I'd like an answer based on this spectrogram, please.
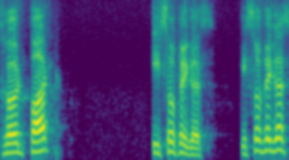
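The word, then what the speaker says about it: oesophagus: हो जल्दी बताओ what is the third part इससोफेगस इससोफेगस का इजी नेम होता है फूड पाइप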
